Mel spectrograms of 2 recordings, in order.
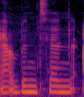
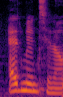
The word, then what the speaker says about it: Edmonton: She was born October 3rd, 1991, in Edmonton. I said that weird. You hear me? No, that's the right way. I said it wrong. Anyways, Edmonton, Alberta.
